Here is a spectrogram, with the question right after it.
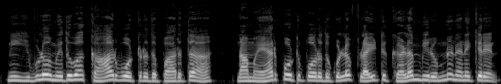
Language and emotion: Tamil, fearful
